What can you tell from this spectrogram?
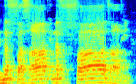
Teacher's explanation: فا کو اور ثا کو دونوں کو ایک جیسا لمبا کرنا ہے، ایک الف کے برابر، کیونکہ دونوں بار کھڑا زبر موجود ہے۔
